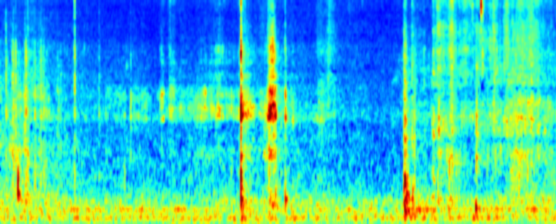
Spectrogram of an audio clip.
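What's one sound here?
Paper and cardboard rustle and tap.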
